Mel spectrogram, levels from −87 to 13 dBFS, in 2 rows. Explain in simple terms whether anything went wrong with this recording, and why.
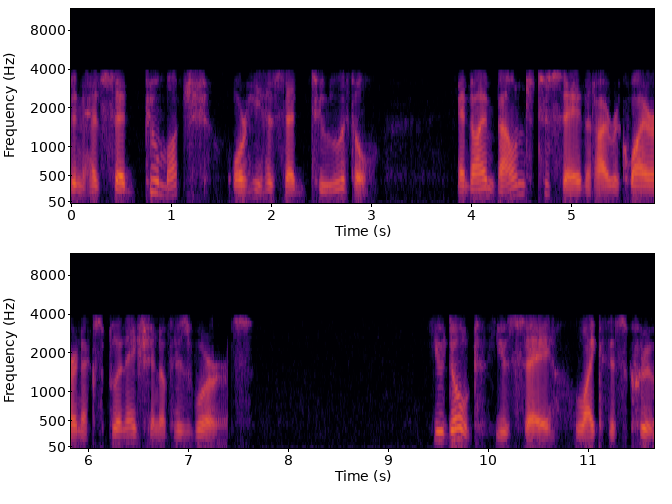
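The speech was squeezed through the GSM full-rate codec, an old mobile-phone coder, so it sounds buzzy and gravelly, with nothing above about 3.6 kHz. Lost GSM frames near 0.70 to 0.77 s and 7.30 to 7.40 s were patched by repeating earlier sound, leaving brief rough, metallic rings.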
